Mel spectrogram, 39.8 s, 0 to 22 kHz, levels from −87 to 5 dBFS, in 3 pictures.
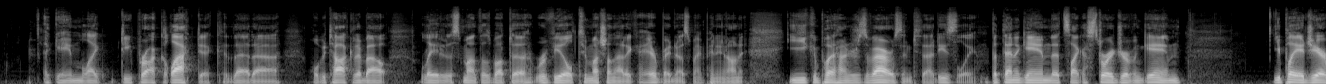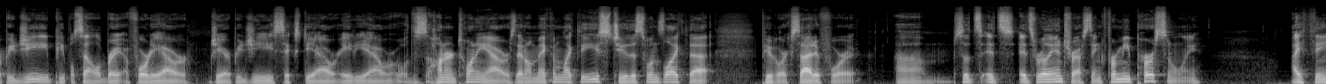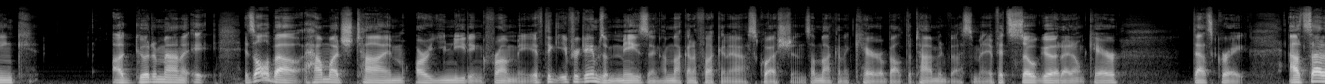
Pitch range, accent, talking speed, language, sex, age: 85-110 Hz, American, 215 wpm, English, male, 30-49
